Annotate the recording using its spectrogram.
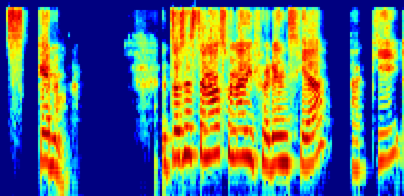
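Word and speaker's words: σκήνωμα: Así en griego se escribe como está ahí, y se dice skenoma, por si quieren aprenderlo, skenoma.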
